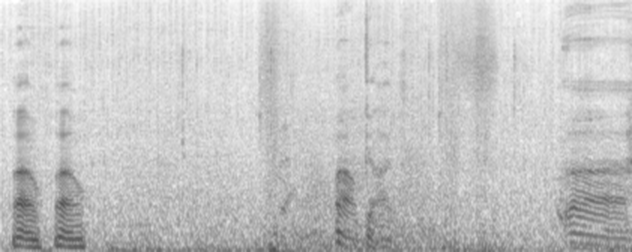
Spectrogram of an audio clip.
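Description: A young man exclaims and talks with animation close to a microphone.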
